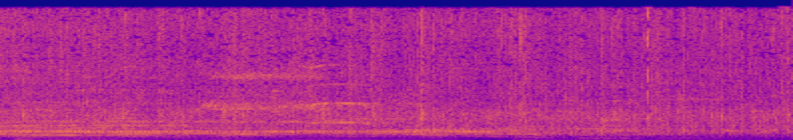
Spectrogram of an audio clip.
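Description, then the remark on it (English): A church audience claps hands for the Basontes groups of the church in a steady, dense wash of applause that holds for several seconds, with a low sustained organ-like tone and faint crowd murmur underneath. “Give the Lord a hand clap for the Basontes.”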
